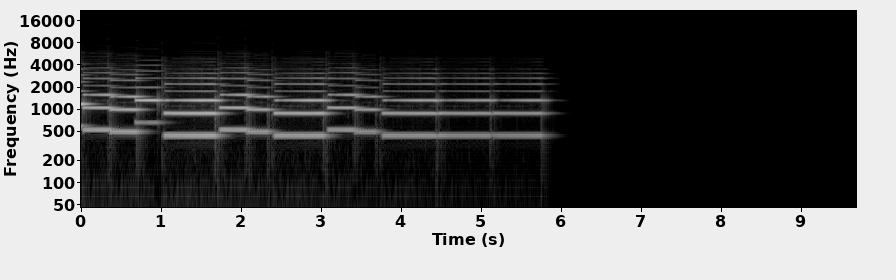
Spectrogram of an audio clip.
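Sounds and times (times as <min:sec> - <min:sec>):
oboe: 0:00.0 - 0:06.0.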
